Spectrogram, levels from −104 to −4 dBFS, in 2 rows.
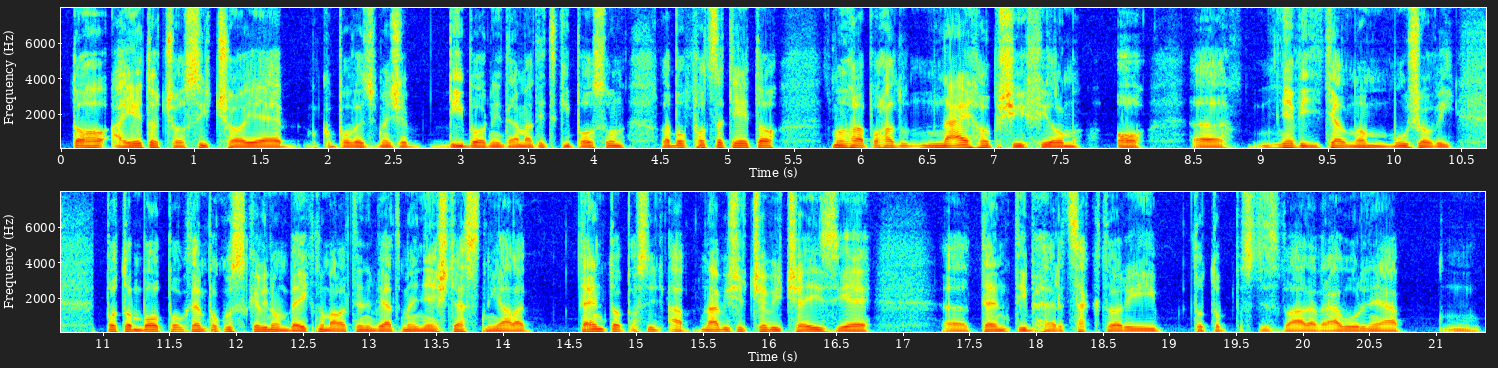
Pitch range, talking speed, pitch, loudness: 100-115 Hz, 155 wpm, 105 Hz, -23 LUFS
